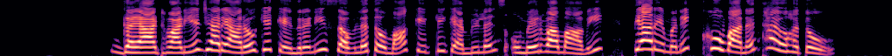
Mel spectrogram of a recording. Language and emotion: Gujarati, happy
